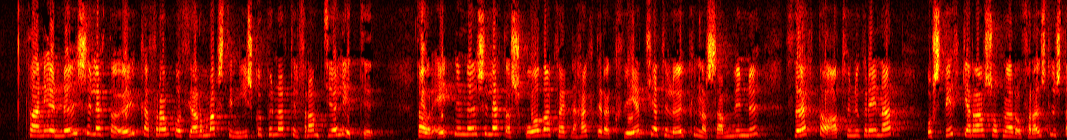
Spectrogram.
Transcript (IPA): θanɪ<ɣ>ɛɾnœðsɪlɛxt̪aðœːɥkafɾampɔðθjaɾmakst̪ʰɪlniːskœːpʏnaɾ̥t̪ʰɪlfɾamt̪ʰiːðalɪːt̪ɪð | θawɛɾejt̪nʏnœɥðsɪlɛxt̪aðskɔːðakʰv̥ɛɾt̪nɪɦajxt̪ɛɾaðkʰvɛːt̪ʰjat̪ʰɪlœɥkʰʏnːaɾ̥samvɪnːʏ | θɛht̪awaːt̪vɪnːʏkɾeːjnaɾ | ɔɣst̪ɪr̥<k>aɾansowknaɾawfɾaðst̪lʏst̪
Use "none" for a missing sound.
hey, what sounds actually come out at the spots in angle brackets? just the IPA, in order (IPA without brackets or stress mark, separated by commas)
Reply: ɣ, c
